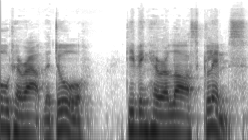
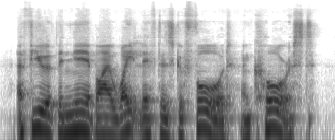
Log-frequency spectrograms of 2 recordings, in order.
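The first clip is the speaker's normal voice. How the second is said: ordinary delivery, nothing marked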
